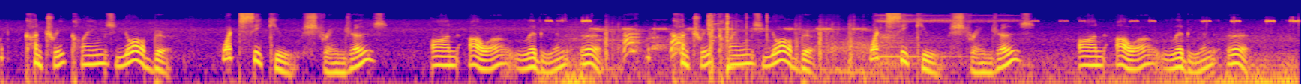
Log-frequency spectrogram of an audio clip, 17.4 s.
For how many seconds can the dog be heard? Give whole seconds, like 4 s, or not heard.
2 s.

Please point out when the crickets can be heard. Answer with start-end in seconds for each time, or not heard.
7.1-17.3.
